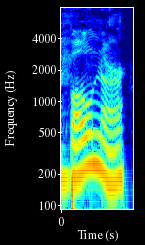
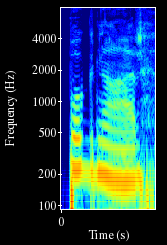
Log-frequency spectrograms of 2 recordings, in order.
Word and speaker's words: Bognar: How do you pronounce it? Bugnar. Bognar? Bugnar. Bognard.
